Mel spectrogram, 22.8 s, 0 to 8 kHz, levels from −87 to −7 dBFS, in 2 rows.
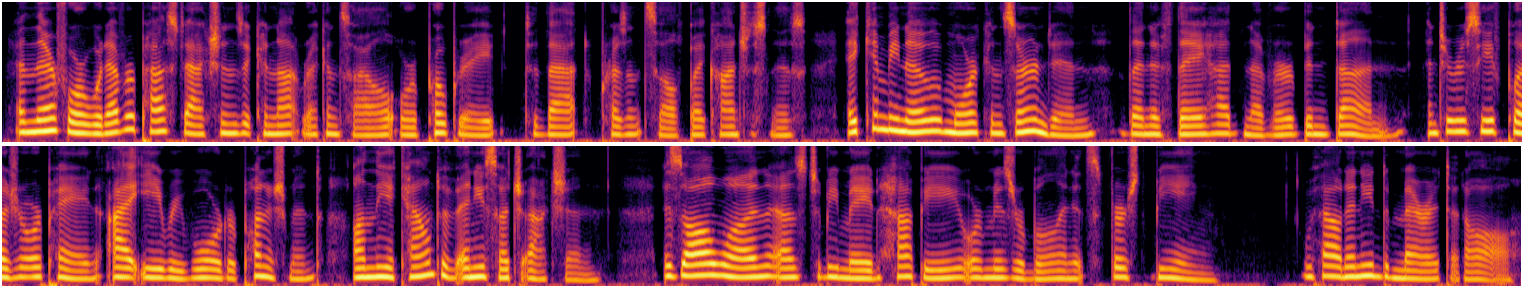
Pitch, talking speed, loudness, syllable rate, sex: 190 Hz, 175 wpm, -17 LUFS, 5.2 syllables/s, female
